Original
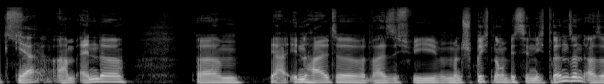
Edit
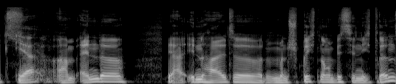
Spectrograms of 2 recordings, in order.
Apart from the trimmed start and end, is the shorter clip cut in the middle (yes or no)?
yes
